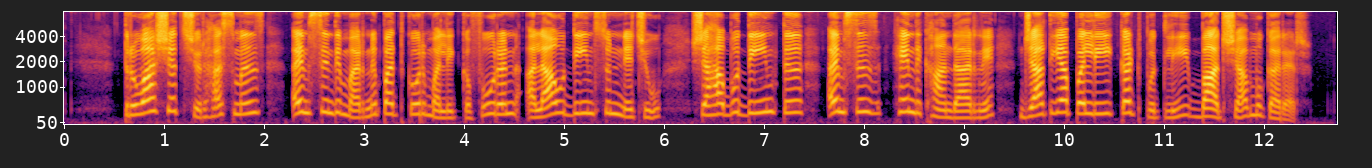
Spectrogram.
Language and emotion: Kashmiri, neutral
